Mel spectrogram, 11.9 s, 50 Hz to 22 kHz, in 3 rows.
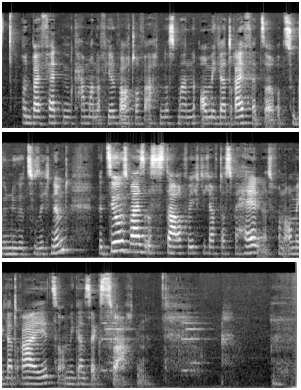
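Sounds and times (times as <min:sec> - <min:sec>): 
speech: 0:00.3 - 0:10.2
doorbell ringing: 0:10.3 - 0:10.8.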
